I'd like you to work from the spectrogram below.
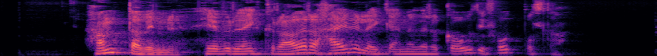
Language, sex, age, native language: Icelandic, male, 40-49, Icelandic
